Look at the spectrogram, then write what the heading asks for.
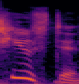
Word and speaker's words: Houston: It's Houston. Houston, but it's Yes. spelled Houston. It's spelled Houston.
